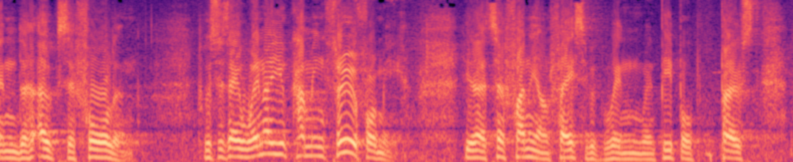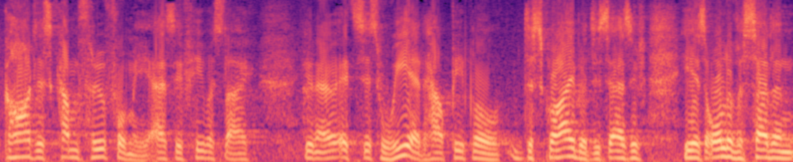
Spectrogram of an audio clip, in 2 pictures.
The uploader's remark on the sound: The particular episode was recorded as part of the annual conference hosted at Lynnwood Baptist Church.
